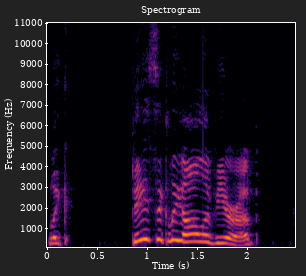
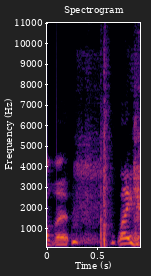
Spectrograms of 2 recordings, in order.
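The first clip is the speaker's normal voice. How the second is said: ordinary talk, nothing marked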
